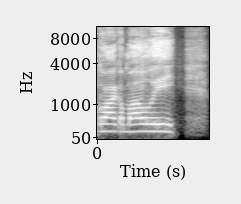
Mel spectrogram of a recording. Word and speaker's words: guacamole: We have chips and guacamole. Guacamole? Guacamole. Okay. Walk. Walk. G is silent. The G is silent.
